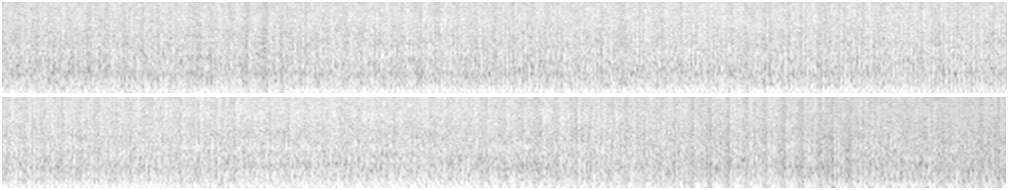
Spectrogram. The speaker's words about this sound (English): Wonderful sound that is, the sound of a nitro funny car warm up.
